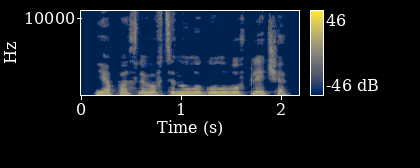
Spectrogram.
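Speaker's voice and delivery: ordinary delivery, nothing marked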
